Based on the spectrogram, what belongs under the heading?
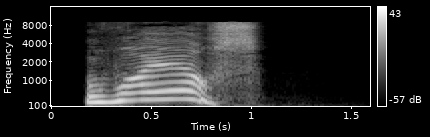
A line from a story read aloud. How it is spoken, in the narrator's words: Connor said, his voice rising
